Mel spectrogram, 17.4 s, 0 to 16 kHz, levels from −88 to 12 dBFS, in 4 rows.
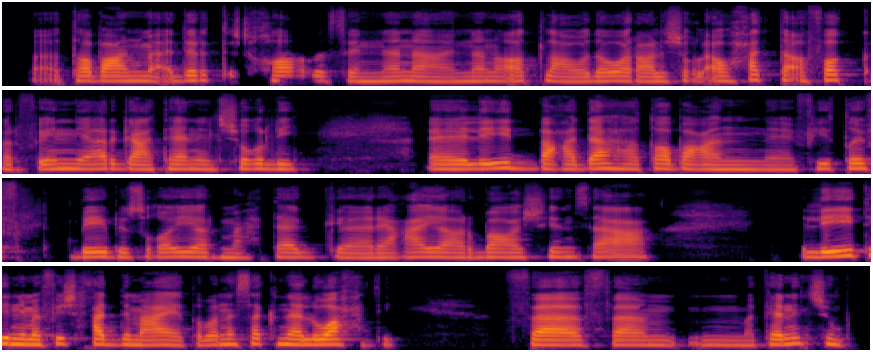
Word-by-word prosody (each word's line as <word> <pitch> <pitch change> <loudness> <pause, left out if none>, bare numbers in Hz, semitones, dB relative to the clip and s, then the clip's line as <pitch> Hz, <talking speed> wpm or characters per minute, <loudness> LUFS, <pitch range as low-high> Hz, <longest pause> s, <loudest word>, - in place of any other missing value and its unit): فطبعًا 175 -6 +1
ما 165 -2 -2
قدِرتش 185 +3 -4
خالص 180 -2 -3
إن 155 0 -4
أنا 160 -2 -2
إن 155 +2 -6
أنا 160 0 -1
أطلَع 165 -3 -3
وأدوّر 165 +2 0
على 155 0 0
شغل 150 - -6
أو 170 - +1
حتّى 200 +5 -2
أفكّر 200 -6 -1
في 155 +3 -2
إني 170 -1 0
أرجَع 165 -2 +1
تاني 165 0 -2
لشغلي، 165 +1 -2 0.7
آآ، 165 -1 +2
لقيت 180 +3 +2
بعدها 170 0 +1
طبعًا 155 -3 -1
في 175 +4 -6
طفل 180 0 -4 0.2
Baby 170 -1 +1
صغيّر 165 +1 -2
محتاج 155 +2 -6
رعاية 150 +2 -2
24 160 +2 -3
ساعة، 85 - -2 0.7
لقيت 185 +6 +5
إن 190 -3 +7
ما 180 - +6
فيش 205 +2 -1
حد 185 -1 +4
معايا، 170 -1 +4
طب 165 +1 -5
أنا 185 +2 +2
ساكنة 195 -1 +2
لوحدي، 180 -2 +4 0.5
ف 180 - -4
ف 170 0 +6
م 165 -1 0
ما 165 -1 -7
كانتش 195 +3 +1
م - - -1
165 Hz, 165 wpm, -24 LUFS, 160-175 Hz, 0.7 s, إن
